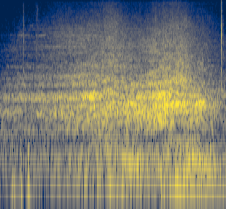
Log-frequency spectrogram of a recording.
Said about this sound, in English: Two cars back to back. Yeah, they were. They're one for the thrill seekers racing. That was uh, two Fiestas.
